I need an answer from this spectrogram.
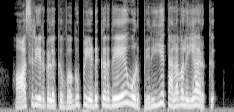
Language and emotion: Tamil, angry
